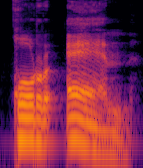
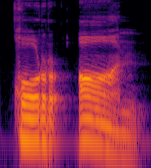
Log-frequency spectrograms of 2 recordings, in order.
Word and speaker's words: Qur'an: the correct pronunciation is quran and not quran for a very simple reason in arabic letters are either full mouth or empty mouth these are the seven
